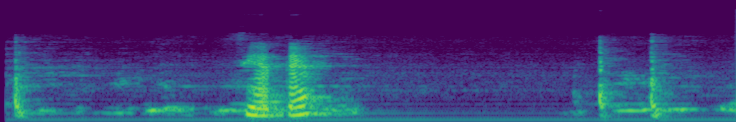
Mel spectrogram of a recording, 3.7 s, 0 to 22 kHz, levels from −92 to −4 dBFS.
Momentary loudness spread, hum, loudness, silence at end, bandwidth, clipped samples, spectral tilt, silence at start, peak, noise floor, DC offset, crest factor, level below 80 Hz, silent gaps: 23 LU; none; -23 LUFS; 0 s; 6.8 kHz; under 0.1%; -6 dB/octave; 0.05 s; -2 dBFS; -55 dBFS; under 0.1%; 24 dB; -70 dBFS; none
